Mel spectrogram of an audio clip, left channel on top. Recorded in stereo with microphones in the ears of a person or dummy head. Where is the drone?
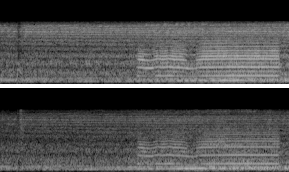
45° left (ahead or behind); by 2.9 s 50° left (ahead or behind).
